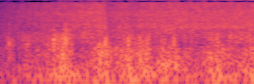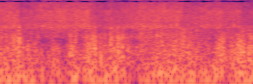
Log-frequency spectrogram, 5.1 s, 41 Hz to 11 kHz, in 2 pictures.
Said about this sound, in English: That's the sound of winds of more than 230 kilometres per hour.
